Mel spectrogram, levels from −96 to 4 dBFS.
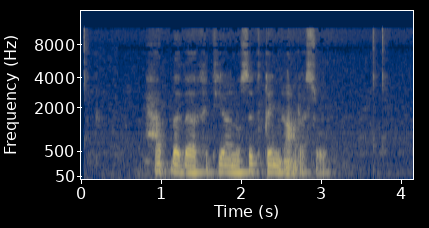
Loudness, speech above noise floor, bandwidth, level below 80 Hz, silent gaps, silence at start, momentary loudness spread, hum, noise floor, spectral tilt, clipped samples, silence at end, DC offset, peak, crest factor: -30 LUFS; 35 dB; 11.5 kHz; -54 dBFS; none; 0.8 s; 22 LU; none; -64 dBFS; -6 dB/octave; under 0.1%; 1.05 s; under 0.1%; -14 dBFS; 18 dB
